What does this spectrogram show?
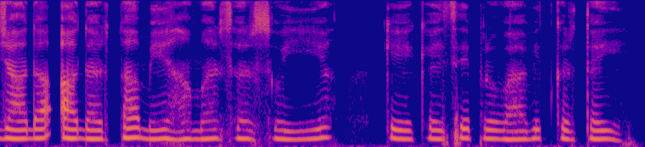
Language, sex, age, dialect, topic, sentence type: Magahi, female, 18-24, Central/Standard, agriculture, question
